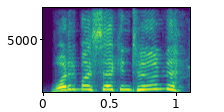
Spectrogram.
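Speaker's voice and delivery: can't believe the turn is gone; indignant disbelief. Real, not acted. Streamer demanding where the second turn went, outraged disbelief.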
